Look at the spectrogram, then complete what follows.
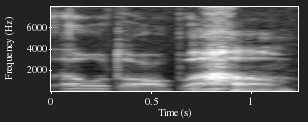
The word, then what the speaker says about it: Ldawb: They think it's like an uppercase I, but it's actually a lowercase L, so his name is Ldawb. I know he doesn't care about it, but I'm just like, if you're gonna say his name, say it correctly.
